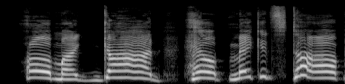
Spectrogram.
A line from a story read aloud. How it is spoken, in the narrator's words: we screamed with the same conviction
